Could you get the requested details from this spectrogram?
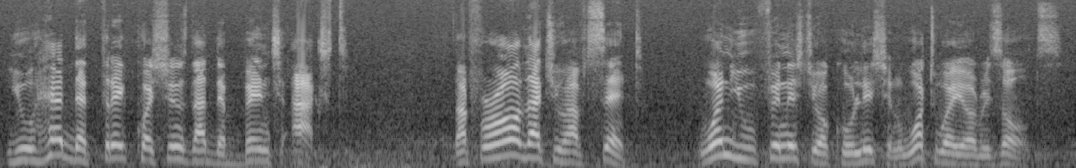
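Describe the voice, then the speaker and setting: Pointed Ghanaian man, higher-pitched, noisy backdrop. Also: lively intonation, normal speed, fairly bright tone. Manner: rhetorical, repetitive, pointed. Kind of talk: press remarks on a court case.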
